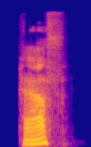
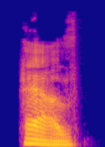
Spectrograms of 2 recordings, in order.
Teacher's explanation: The f is a voiceless consonant, so the vowel sounds before the f are typically shorter than they are before its voice counterpart, the v consonant.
